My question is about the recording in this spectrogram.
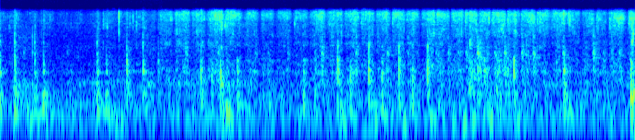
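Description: A hard object rubbed back and forth over a plastic sheet on a wet photocopy laid on a copper PCB board: continuous scratchy rubbing with many small irregular clicks. This is the burnishing step that presses the photocopy's toner onto the copper.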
